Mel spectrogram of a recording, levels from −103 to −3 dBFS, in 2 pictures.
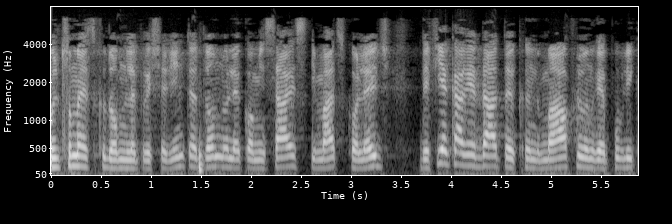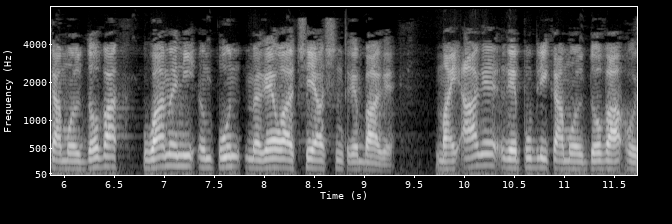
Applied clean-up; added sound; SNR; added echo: neural mask model RNNoise.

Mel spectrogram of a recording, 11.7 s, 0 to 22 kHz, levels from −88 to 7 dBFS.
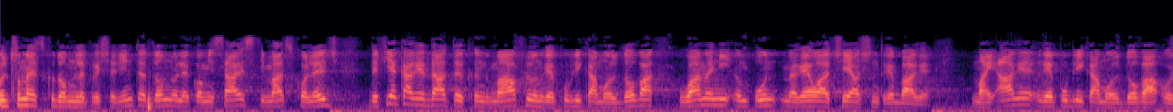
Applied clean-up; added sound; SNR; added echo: none; Bird; 20 dB; none.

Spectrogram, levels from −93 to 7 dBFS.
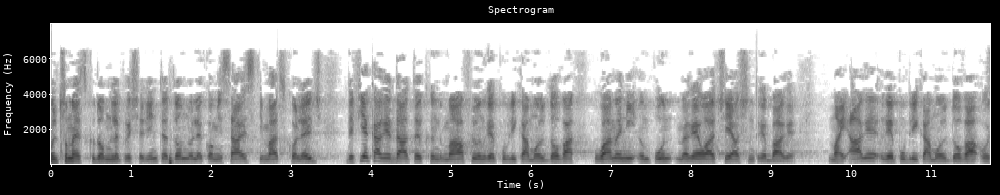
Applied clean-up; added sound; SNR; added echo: none; none; none; none.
